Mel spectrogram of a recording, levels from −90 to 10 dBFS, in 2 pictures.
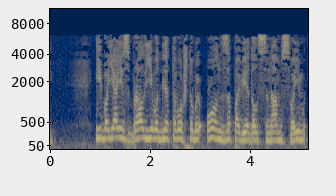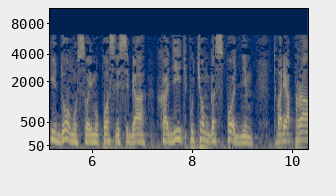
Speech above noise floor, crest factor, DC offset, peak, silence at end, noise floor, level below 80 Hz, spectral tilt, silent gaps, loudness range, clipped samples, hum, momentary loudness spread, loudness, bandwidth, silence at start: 29 dB; 14 dB; under 0.1%; -6 dBFS; 0 s; -49 dBFS; -40 dBFS; -5 dB/octave; none; 3 LU; under 0.1%; none; 5 LU; -20 LUFS; 6.6 kHz; 0 s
